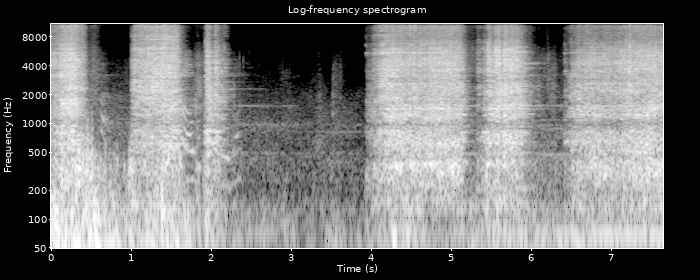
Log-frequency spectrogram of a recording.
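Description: Repeated rough scraping strokes, each about a second long: two, then a pause of a second and a half, then three more.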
